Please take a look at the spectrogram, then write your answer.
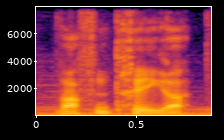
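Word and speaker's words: Waffenträger: very odd to me I should say rafentrega that's the only way how to pronounce it enough of surviven trigger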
